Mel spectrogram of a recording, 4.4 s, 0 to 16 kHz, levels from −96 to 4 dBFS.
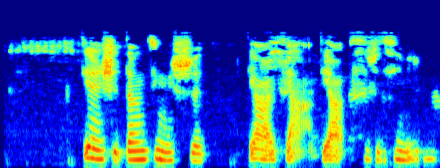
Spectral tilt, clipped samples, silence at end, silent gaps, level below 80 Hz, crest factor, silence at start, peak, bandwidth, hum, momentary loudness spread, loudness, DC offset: -3.5 dB/octave; under 0.1%; 0 s; none; -58 dBFS; 18 dB; 0.1 s; -2 dBFS; 8 kHz; none; 18 LU; -18 LUFS; under 0.1%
